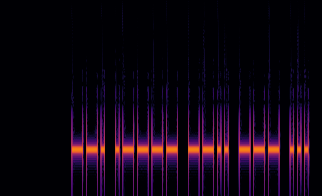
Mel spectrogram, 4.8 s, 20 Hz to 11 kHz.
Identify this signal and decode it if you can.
Morse code, heard as a keyed tone, about 22 wpm, 700 Hz. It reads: G1ZOS
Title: Call Signs Repeated 2x - 22wpm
